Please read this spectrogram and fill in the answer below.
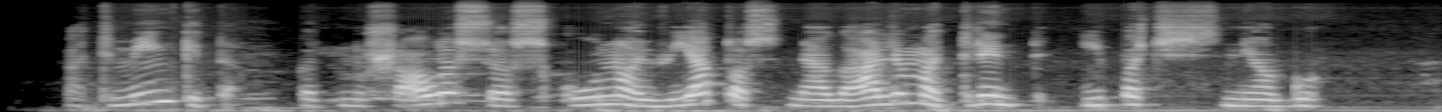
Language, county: Lithuanian, Klaipėda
